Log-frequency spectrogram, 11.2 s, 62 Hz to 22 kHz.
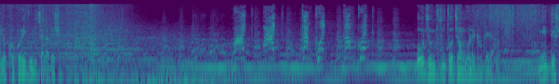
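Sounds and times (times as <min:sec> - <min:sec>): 
speech: 0:00.0 - 0:01.9, 0:08.3 - 0:10.2, 0:10.8 - 0:11.1
dog barking and yipping: 0:03.1 - 0:08.2.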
